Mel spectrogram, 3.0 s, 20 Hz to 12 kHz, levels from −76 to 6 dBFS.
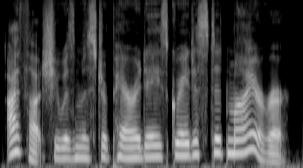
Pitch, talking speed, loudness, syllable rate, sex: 190 Hz, 160 wpm, -17 LUFS, 4.7 syllables/s, female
